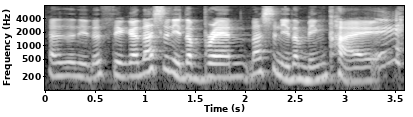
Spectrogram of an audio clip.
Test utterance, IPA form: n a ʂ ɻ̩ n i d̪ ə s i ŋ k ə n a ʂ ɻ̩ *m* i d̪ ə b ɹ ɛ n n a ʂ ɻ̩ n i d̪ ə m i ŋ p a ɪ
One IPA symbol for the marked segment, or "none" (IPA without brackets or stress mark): n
